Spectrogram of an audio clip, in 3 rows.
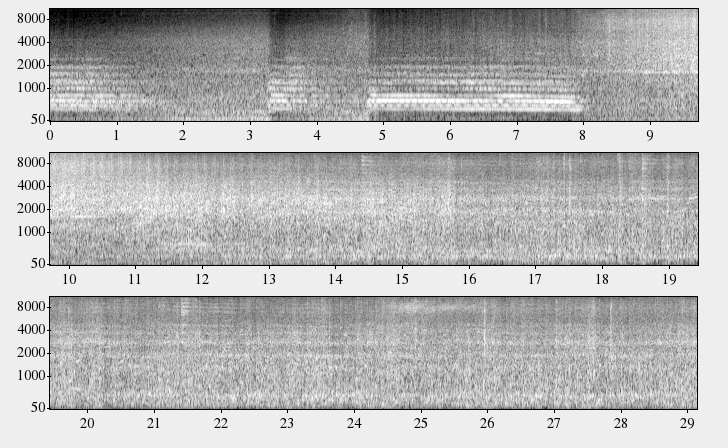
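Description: Amtrak P40 diesel locomotive's horn ends its grade-crossing signal: a held chord, a very brief toot, then a final long blast that sags slightly in pitch as the locomotive passes. It stops about eight seconds in, and the Auto Train's Superliner cars then roll by with steady wheel-on-rail clatter.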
